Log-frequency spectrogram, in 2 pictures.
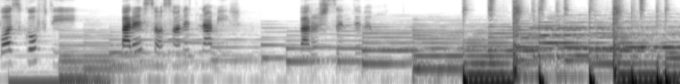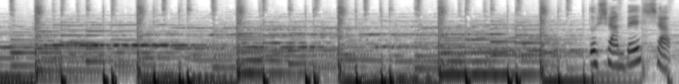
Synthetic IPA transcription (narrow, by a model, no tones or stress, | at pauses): b̥ɒːzɡoft̪iːb̥æɾɒːjesɒːsɒːnet̪ʰnæmiːɾ | b̥æɾɒːʃz̥e̞nd̪e̞be̞mun | d̪̥oʃæmbe̞ʃæb̥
